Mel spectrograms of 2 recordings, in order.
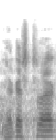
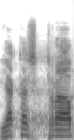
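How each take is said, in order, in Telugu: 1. ఈ పదాన్ని g శబ్దంతో పలుకుతారు. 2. ఈ పదాన్ని k శబ్దంతో పలుకుతారు. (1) "ఎకస్ట్రా కాదు" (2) "కా పలకాలి"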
